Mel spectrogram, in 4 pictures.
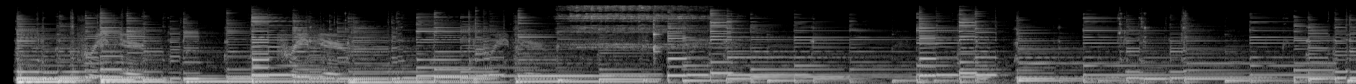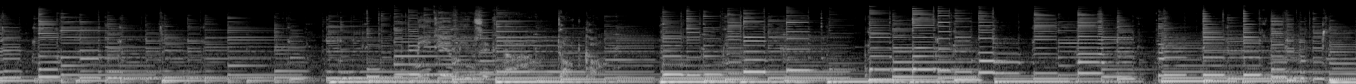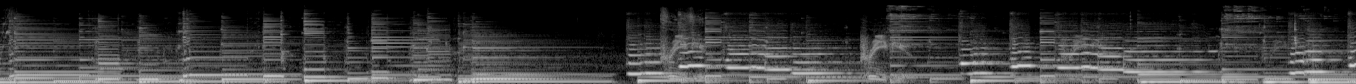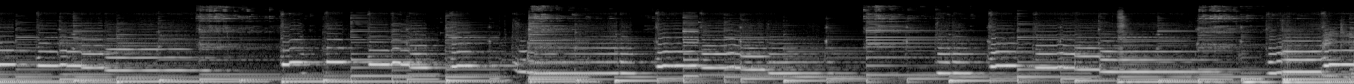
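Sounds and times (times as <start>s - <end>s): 
guitar playing a Christmas song: 0.2s - 54.2s.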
